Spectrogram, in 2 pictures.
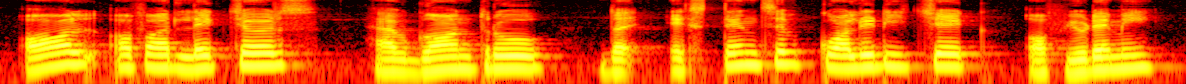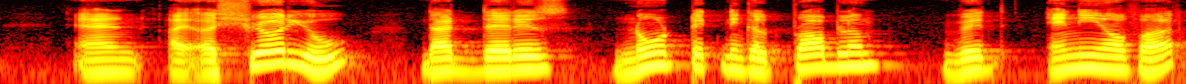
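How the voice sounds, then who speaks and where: A young man with an Indian accent, narrating an online course tutorial and speaking straight to students in a steady explanatory way. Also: on the high side. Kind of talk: screen-recorded tutorial narration.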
